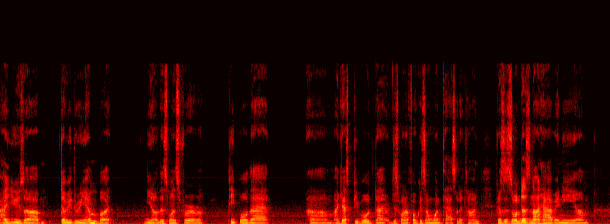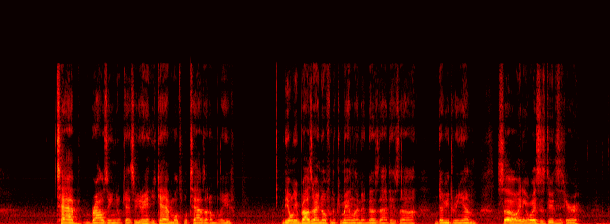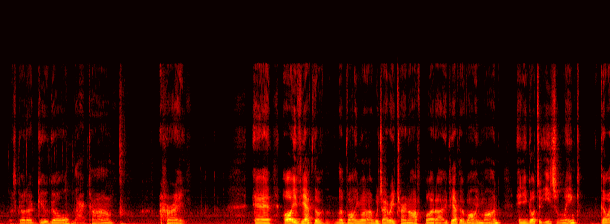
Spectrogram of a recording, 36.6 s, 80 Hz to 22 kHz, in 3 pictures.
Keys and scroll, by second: 24.1-26.6 typing, 26.8 Return, 35.8 Down.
